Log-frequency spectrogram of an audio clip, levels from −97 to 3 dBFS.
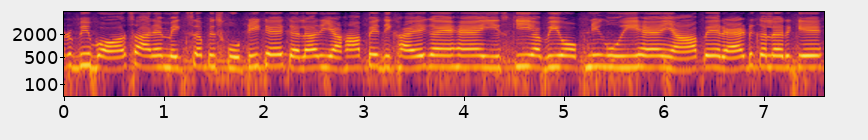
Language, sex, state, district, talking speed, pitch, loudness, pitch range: Hindi, female, Rajasthan, Bikaner, 190 wpm, 285 Hz, -11 LUFS, 275-295 Hz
